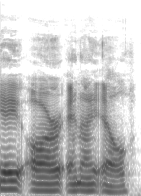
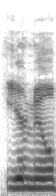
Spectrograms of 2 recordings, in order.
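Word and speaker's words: Earnil: So what if instead we go with a distant relative of And her aril e a r n i l looks like earil but I think it would be pronounced arnil distant relative of her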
